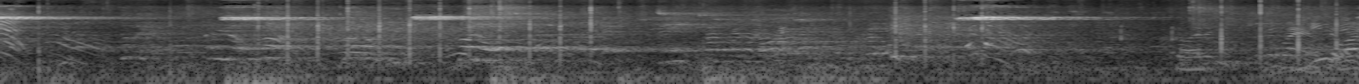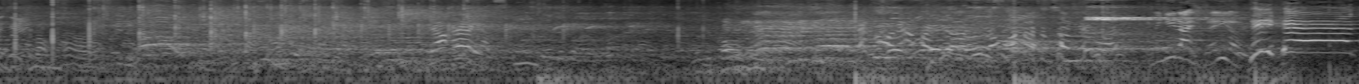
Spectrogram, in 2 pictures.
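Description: Spectators and players talk and call out, echoing in a large gym.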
